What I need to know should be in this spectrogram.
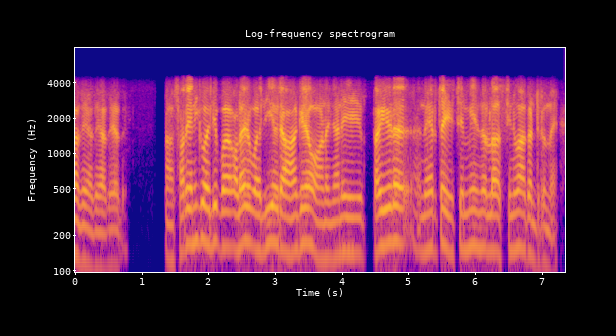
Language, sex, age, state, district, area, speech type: Malayalam, male, 60+, Kerala, Kottayam, urban, conversation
